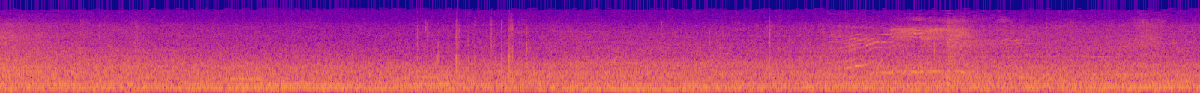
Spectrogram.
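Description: A distant bus engine hums faintly as it approaches.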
